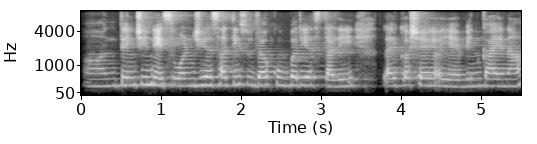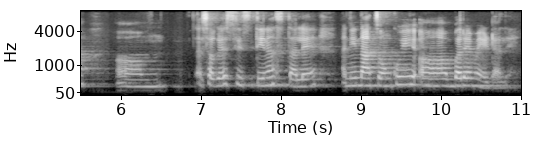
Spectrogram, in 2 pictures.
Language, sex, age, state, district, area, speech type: Goan Konkani, female, 18-30, Goa, Murmgao, urban, spontaneous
